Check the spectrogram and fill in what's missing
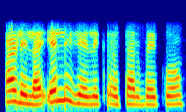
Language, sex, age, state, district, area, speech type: Kannada, female, 18-30, Karnataka, Uttara Kannada, rural, conversation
